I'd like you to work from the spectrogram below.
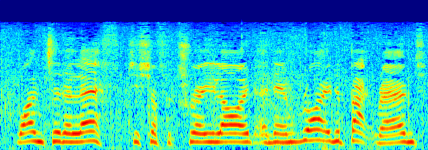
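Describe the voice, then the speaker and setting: A man shouts loudly in a high voice with an excited tone. Background noise is noticeable. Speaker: carp angler vlogger. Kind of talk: casual vlog. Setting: outdoors by a lake. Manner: loud, shouting over storm; excited, rapid.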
